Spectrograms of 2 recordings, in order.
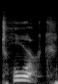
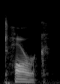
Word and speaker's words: torque: Pronounced torque, not tark.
